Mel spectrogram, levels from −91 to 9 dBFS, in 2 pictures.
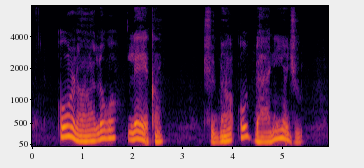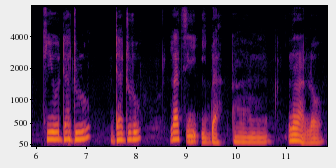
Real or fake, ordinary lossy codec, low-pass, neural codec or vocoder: fake; none; none; codec, 16 kHz, 4 kbps, FreqCodec, larger model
